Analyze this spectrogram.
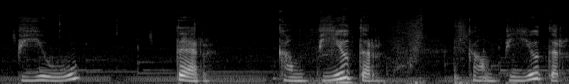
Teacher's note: So the stress is on the third syllable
